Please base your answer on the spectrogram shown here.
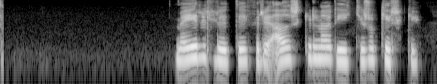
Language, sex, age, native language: Icelandic, female, 20-29, Icelandic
